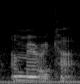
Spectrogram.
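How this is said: It is said with English vowels and a soft R. The speaker calls it right. "La A final también suavecita"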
